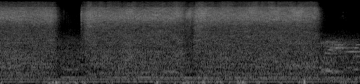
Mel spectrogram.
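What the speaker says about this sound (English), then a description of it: "I'm just spraying some of this thickening spray in it just to add a little more texture to it" Steady aerosol hair thickening spray hissing close by in a few continuous bursts, with brief pauses between them.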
